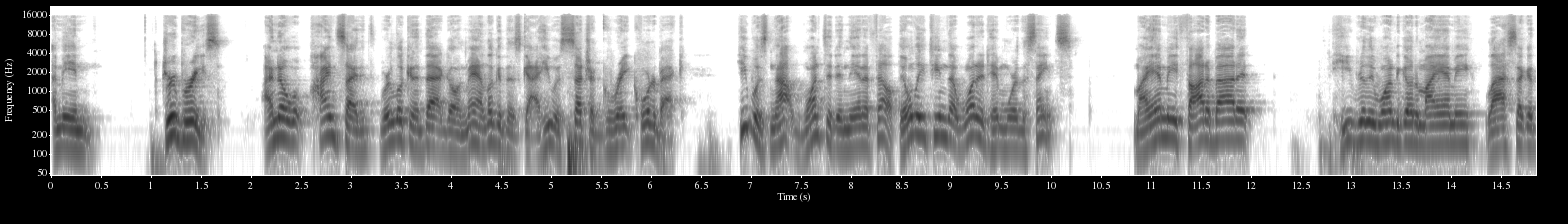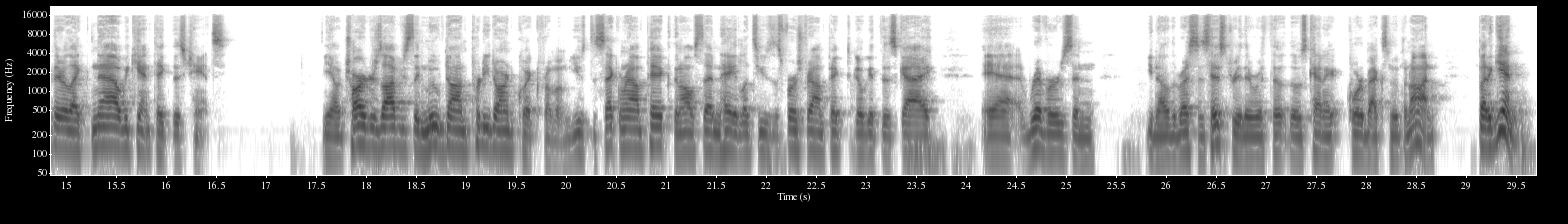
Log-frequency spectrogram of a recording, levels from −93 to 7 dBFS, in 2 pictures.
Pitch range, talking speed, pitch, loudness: 105-140 Hz, 230 wpm, 125 Hz, -25 LUFS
